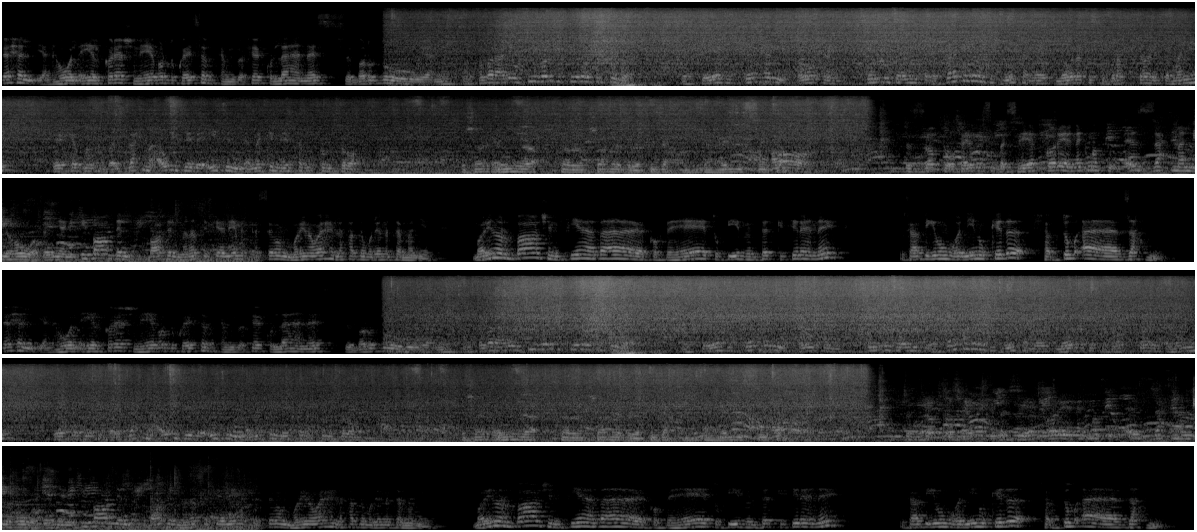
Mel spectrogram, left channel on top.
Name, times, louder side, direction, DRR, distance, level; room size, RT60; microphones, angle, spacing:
voice 1, 0.0-12.1 12.4-15.6 16.8-17.2 19.6-20.0 20.8-28.2 28.6-32.2 32.8-35.5, left 3 dB, 80° left, 6 dB, 0.5 m, -43 dB
sound 1, 3.8-20.6, right 4 dB, 30° right, 0.6 m, -33 dB
sound 2, 12.5-26.4, right 2 dB, 75° right, 0.8 m, -47 dB
voice 2, 16.5-19.8, left 1 dB, 5° left, 3 dB, 0.3 m, -42 dB
4.7 x 3.1 x 2.4 m, 0.42 s
head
